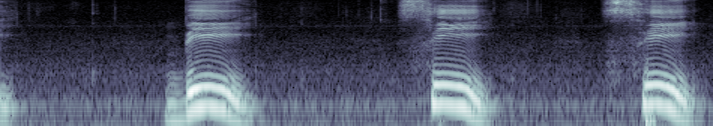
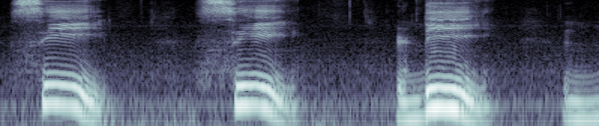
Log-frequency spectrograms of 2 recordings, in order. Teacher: আমরা যখন সি বলব একটু মুখ দিয়ে শীষ বের হয়ে যাবে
